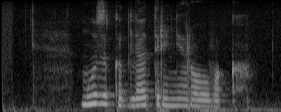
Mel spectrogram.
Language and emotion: Russian, neutral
